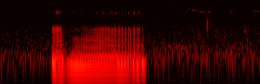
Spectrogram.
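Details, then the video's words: Sleeping house cat giving one loud snore, a steady, buzzy drone lasting about a second before fading to quiet room noise. "Snoring Cat"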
